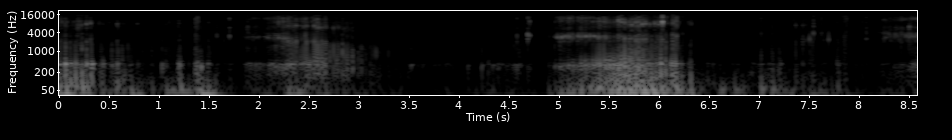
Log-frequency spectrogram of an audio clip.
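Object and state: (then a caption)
Metal mesh microphone grille being scratched. The tips of long nails on curled fingers scratch the rounded, hollow steel wire-mesh grille of a large condenser microphone. The result is a close, dense rasping with a heavy low rumble underneath. It swells into louder bursts of rapid scratching and then eases back into softer, intermittent scrapes.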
